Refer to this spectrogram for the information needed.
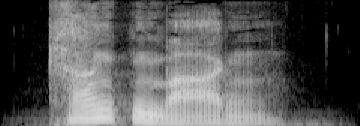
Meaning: ambulance, ambulance car, ambulance van
- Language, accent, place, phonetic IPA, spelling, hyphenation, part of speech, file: German, Germany, Berlin, [ˈkʁaŋkn̩ˌvaːɡn̩], Krankenwagen, Kran‧ken‧wa‧gen, noun, De-Krankenwagen.ogg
